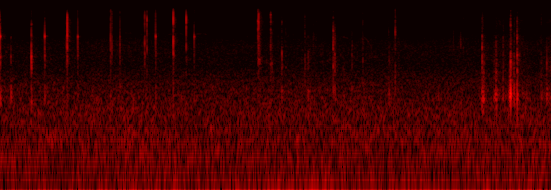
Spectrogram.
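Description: A small multicolored plastic gear puzzle cube is held in both hands while its layers are rotated and clicked with long nails. Quick, sharp, bright clicks come in irregular bursts over a faint steady hiss, each one dying away almost instantly, with a denser cluster near the end.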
